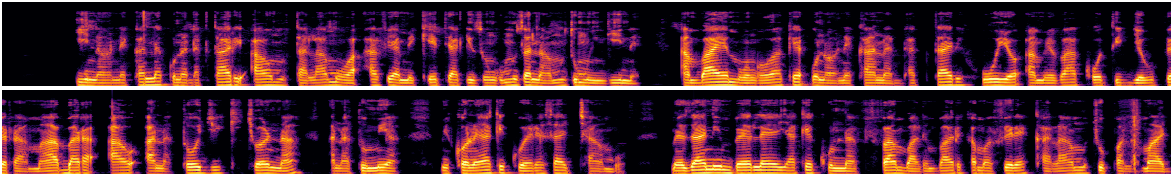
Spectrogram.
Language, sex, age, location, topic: Swahili, male, 18-24, Kisumu, health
